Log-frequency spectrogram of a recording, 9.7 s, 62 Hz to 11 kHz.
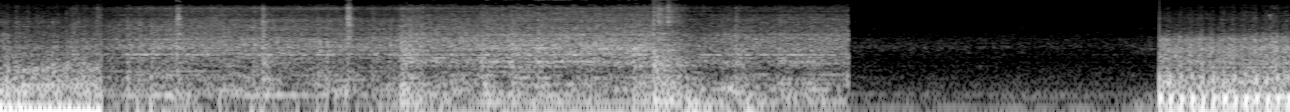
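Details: BMW F32 with iPE exhaust at idle: deep exhaust note with uneven, stumbling pulse from misfiring with loss of power and drivetrain error; mechanic found an ignition coil problem.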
